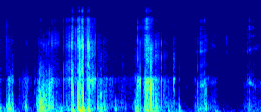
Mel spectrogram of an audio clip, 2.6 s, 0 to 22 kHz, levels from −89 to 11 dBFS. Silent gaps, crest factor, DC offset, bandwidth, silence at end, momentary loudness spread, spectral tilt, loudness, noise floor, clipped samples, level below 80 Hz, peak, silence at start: none; 30 dB; under 0.1%; 17.5 kHz; 0.05 s; 20 LU; -5 dB/octave; -38 LUFS; -62 dBFS; under 0.1%; -48 dBFS; -8 dBFS; 0 s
